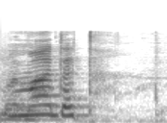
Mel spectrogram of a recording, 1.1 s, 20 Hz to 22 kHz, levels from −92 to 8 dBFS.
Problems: constant background noise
